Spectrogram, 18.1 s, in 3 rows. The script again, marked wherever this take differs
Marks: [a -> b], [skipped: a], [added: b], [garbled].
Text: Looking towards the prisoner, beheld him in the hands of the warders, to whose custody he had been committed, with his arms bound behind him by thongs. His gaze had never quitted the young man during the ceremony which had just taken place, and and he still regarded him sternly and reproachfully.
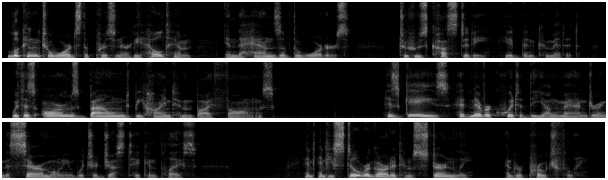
Looking towards the prisoner, beheld him in the hands of the warders, to whose custody he had been committed, with his arms bound behind him by thongs. His gaze had never quitted the young man during the ceremony which had just taken place, and and he still regarded him sternly and reproachfully.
